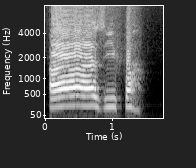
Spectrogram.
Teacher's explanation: Tukarkan ta marbutah ini menjadi huruf ha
